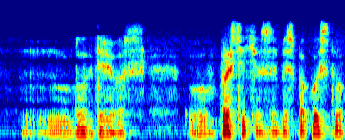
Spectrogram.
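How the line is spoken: Mumbling. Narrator (Russian): пробормотал он

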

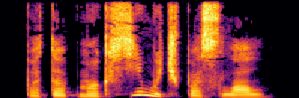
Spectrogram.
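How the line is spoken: Quiet reply. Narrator (Russian): тихо отвечал Алексей

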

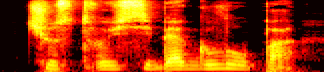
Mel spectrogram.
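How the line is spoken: Muttered. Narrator (Russian): пробормотала я

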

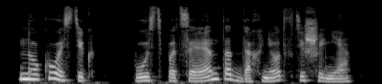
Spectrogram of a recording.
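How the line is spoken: Plain. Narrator (Russian): сказал Айболит

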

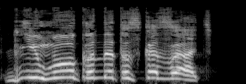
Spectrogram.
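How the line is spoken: Laughing. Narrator (Russian): Малыш хохотал

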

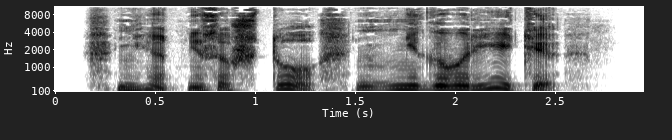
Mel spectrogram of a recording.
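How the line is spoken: Frightened cry. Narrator (Russian): испуганно вскрикнула Кать

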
